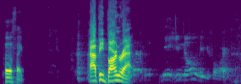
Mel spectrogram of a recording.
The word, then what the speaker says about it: Aphibarnrat: been talked to me a couple times he pronounced my name my last name perfect happy barn rat me he know me before his mom being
